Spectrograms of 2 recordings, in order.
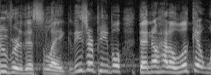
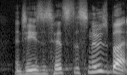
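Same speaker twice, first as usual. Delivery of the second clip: normal talking voice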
